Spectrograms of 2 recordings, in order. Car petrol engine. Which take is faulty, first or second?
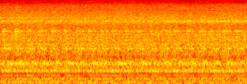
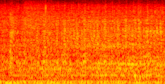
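first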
